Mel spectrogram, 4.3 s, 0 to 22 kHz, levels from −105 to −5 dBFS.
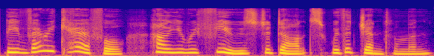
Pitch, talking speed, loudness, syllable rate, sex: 230 Hz, 150 wpm, -17 LUFS, 4.8 syllables/s, female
